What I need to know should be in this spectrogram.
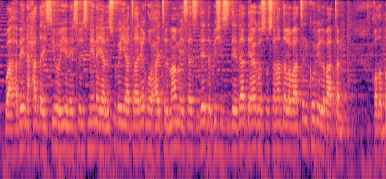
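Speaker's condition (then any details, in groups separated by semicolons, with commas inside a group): No condition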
